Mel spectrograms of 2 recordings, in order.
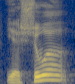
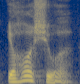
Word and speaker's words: Yeshua: At that time, Jesus' name was probably pronounced even as Yeshua or Yehoshua, as in Hebrew, or Isus, as in Greek.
